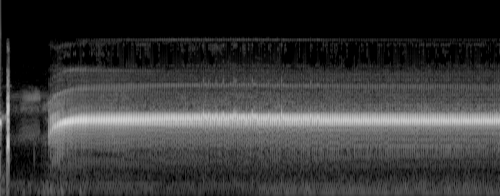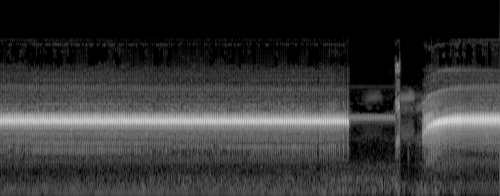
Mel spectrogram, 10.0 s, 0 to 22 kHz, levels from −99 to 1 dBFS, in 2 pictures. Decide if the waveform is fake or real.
real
